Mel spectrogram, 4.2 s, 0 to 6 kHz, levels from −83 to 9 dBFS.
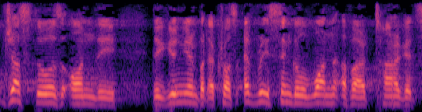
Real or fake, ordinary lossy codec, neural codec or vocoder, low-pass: real; none; none; 5.4 kHz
